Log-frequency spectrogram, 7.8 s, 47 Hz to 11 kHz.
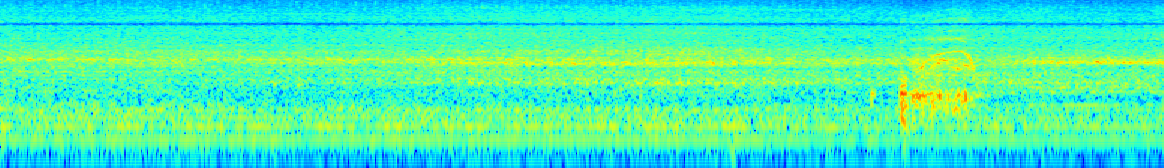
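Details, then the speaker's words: Town Car V8 idling; it goes into gear with no problem. A steady, even idle with no knocks or misses and a faint constant hiss. Healthy, normal idle. "so the car's got three keys in it so car's running like a champ"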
